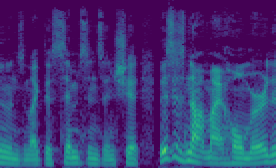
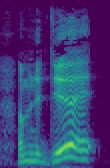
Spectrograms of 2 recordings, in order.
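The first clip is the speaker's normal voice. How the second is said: mock drunken slurring, higher pitched and louder; 5 semitones higher, 10 dB louder than usual. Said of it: "he's all drunk at my house".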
